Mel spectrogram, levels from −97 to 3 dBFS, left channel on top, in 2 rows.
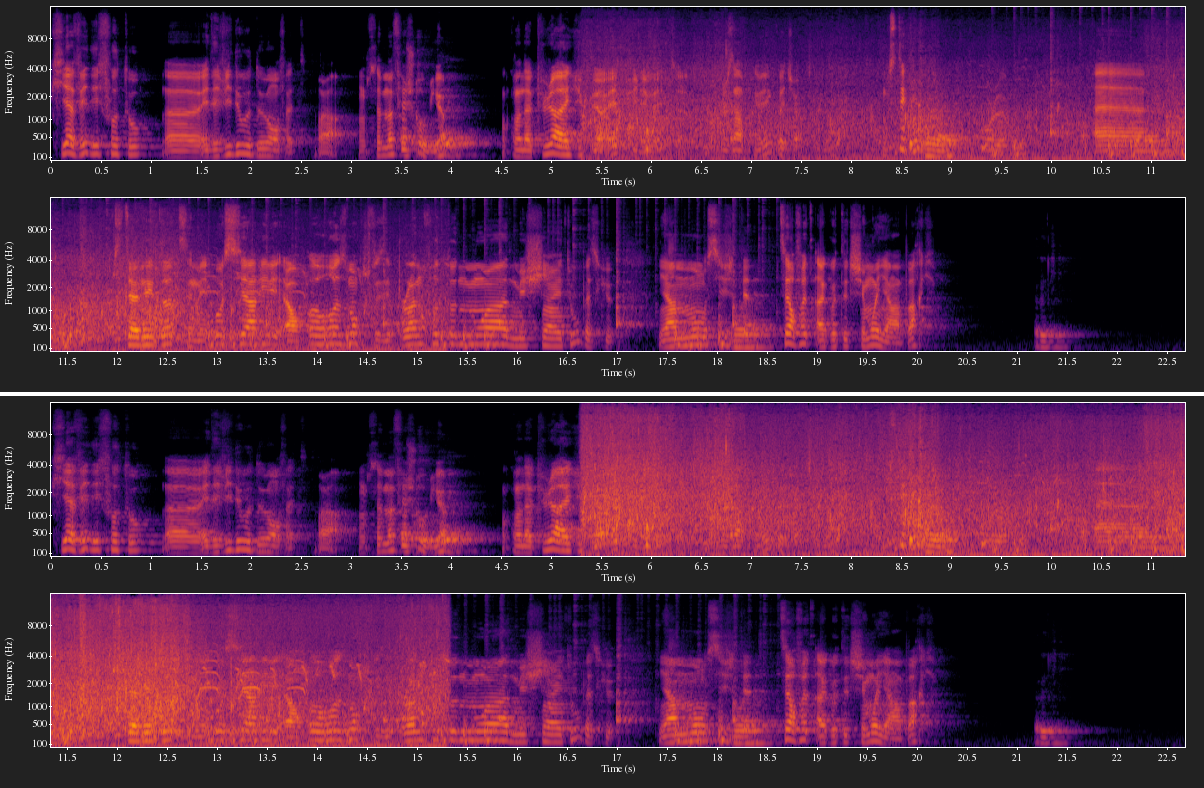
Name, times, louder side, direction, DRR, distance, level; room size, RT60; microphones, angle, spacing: voice 1, 0.0-2.3 2.7-3.9 4.6-6.4 6.7-7.5 8.3-8.7 9.3-9.6 10.4-11.0 12.0-16.9 17.4-18.2 18.6-20.2, left 2 dB, 30° left, 11 dB, 0.9 m, -35 dB
voice 2, 3.5-4.1 8.7-9.0 10.7-11.6 18.1-18.4 21.2-21.4, equal, 50° left, -1 dB, 3.6 m, -38 dB
sound 1, 5.3-15.3, right 8 dB, 50° right, 0.5 m, -33 dB
sound 2, 9.4-18.6, equal, 85° left, 4.0 m, -42 dB
17.5 x 17.0 x 4.1 m, 0.81 s
head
